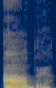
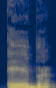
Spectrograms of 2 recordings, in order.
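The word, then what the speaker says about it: ابر: on met jamais l'accent donc comme ça on devine on sait que ce mot c'est abbre et non pas abre ni obbre c'est Arre nuage là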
